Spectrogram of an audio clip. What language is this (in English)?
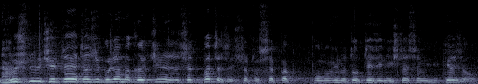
Bulgarian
